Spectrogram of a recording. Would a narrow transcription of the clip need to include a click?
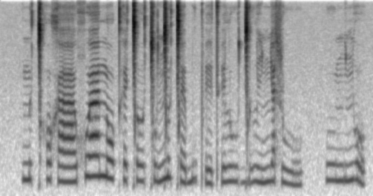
yes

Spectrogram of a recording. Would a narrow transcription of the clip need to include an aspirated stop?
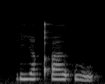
no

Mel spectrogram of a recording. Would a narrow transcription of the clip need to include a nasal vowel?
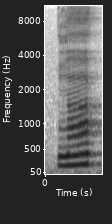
yes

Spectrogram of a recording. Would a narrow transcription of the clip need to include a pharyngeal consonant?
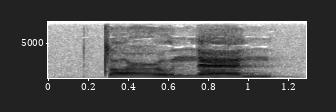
yes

